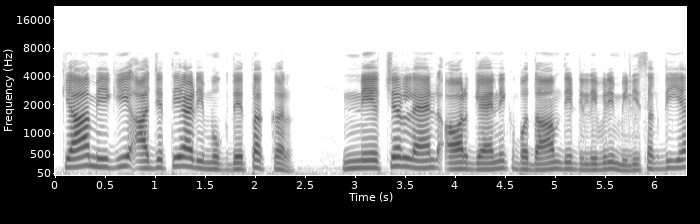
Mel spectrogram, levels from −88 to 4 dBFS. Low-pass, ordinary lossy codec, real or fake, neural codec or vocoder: 7.2 kHz; none; real; none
